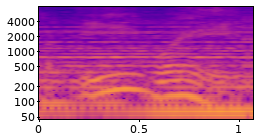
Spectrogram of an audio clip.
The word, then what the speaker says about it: Ey Wade: That's an They're interesting Y, but you pronounce it E. Wade.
